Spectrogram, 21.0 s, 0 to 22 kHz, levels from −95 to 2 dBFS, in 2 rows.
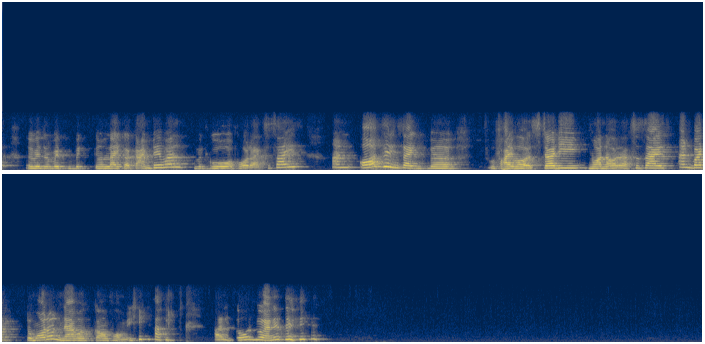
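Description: No faults are audible; the speech carries only the light coding texture of AMR wideband at 12.65 kbit/s, with the band above 6.4 kHz filled in by shaped noise.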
